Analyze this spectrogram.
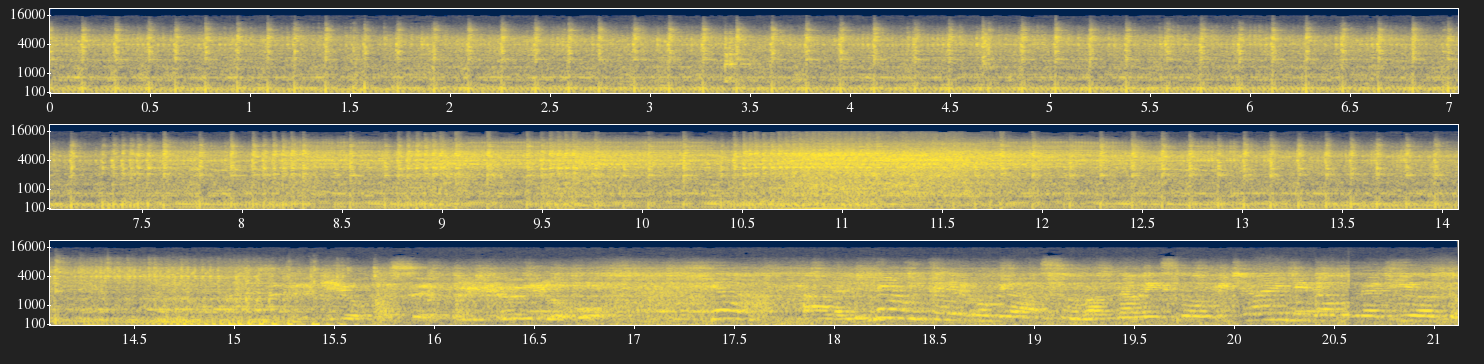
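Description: A small petrol engine chugs steadily close by.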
